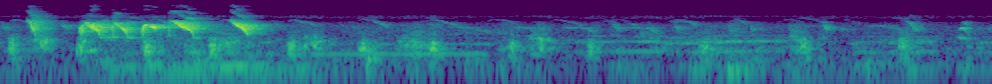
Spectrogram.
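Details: Puling bird at rest starts with a loud run of rapid, harsh high chatters, then trails off into faint, thin scattered notes and a soft steady tone.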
